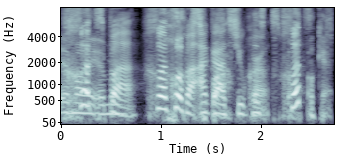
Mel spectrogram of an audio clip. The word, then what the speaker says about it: chutzpah: They both had like chutzpah. How do you say it? Chutzpah. I got you, girl. Chutzpah. Okay. Yeah, you can do the cha.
